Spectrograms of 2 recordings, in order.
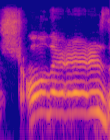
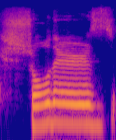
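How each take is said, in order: First: High, drawn-out exclamation; mock cry out. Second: Said in the usual way. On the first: Mother imitating herself at the big push, high playful cry. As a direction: call it out high, stretching the word. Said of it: "And I think I said".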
